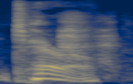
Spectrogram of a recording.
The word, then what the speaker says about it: Ptero: So my question is that Pteromalus or Ptero? No, Tero.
